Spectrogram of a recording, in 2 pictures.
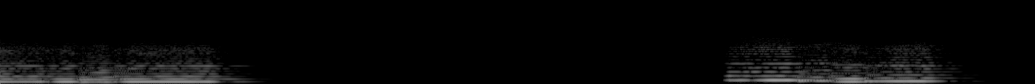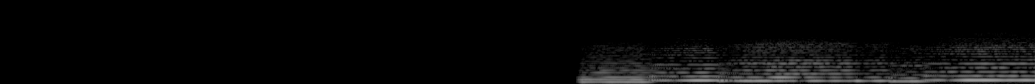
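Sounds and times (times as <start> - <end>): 
cello: 0.0 - 2.6, 7.3 - 9.7, 16.2 - 20.6.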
